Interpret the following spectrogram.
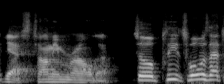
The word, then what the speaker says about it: Morolda: Am I pronouncing it correctly? Yes, Tommy Morolda.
